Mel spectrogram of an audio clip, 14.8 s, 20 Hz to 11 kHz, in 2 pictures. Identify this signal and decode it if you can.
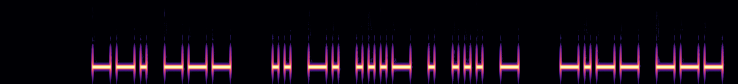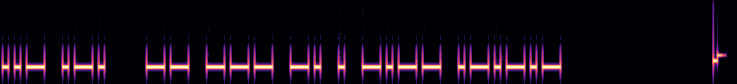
Morse code, heard as a keyed tone, about 20 wpm, 700 Hz. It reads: GO INVEST YOUR MONEY.
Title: Sentences from Top 1100 Words 20wpm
